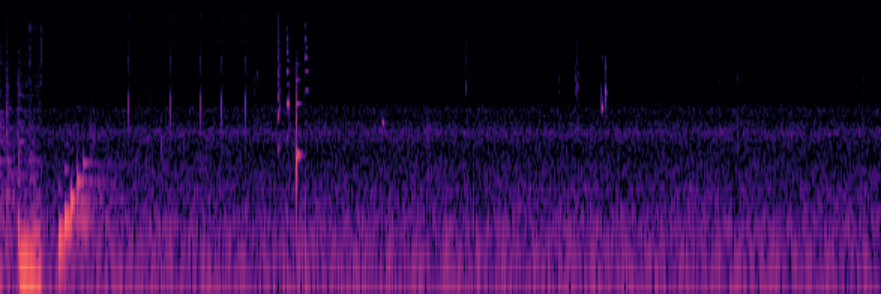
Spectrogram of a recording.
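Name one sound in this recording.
Short electronic menu clicks and chimes sound.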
